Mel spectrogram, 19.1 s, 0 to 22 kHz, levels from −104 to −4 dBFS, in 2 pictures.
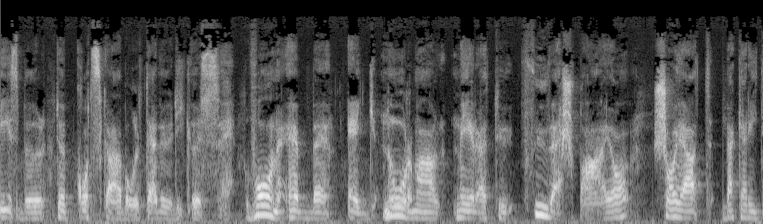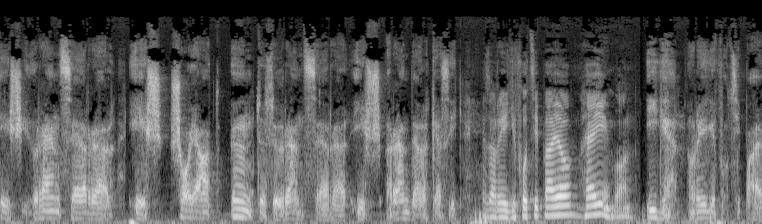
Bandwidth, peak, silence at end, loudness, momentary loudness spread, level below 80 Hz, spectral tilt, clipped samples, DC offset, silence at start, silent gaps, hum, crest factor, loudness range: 15.5 kHz; -4 dBFS; 0 s; -23 LUFS; 10 LU; -44 dBFS; -4 dB/octave; under 0.1%; under 0.1%; 0 s; none; none; 20 dB; 3 LU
